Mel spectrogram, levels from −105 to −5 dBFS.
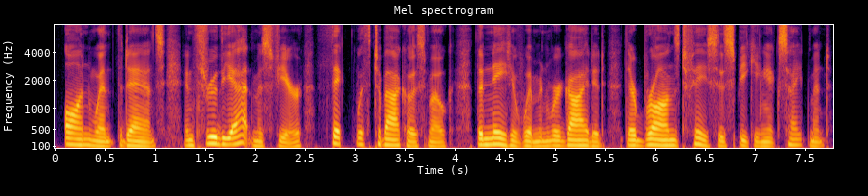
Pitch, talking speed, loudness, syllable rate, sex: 120 Hz, 155 wpm, -19 LUFS, 6.0 syllables/s, female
